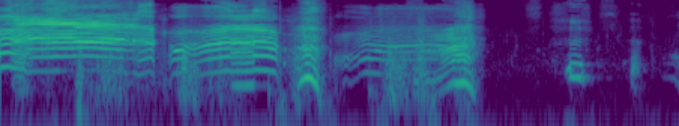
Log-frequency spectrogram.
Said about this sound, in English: Bellyache and botheration, the bellows on that babe! Pipe down!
